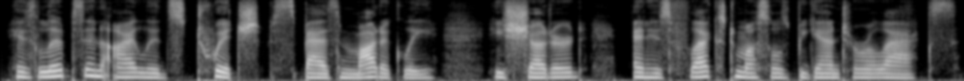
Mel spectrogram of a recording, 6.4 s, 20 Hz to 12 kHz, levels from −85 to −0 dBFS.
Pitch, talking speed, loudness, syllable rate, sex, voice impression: 185 Hz, 140 wpm, -19 LUFS, 4.6 syllables/s, female, feminine, adult-like, tensed, slightly powerful, bright, fluent, friendly, slightly unique, lively, sharp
